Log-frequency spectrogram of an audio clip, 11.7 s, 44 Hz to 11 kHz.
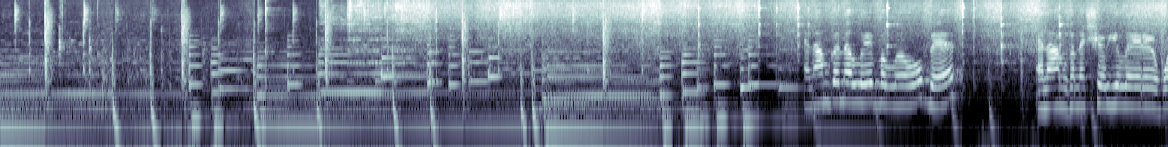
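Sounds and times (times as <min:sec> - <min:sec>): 
rhythmic music: 0:00.0 - 0:10.9
beets frying in oil in a pan over medium heat: 0:03.3 - 0:11.6
speech: 0:08.3 - 0:09.7, 0:10.4 - 0:11.6.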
